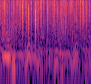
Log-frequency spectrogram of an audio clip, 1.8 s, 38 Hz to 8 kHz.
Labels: {"label": "biophony, cascading saw", "recorder": "SoundTrap 600 or HydroMoth"}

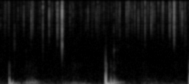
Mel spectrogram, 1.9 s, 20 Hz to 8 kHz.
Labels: {"label": "biophony, double pulse", "recorder": "SoundTrap 300"}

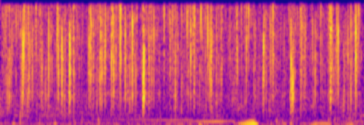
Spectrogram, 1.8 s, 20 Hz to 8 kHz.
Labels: {"label": "biophony, cascading saw", "recorder": "SoundTrap 600 or HydroMoth"}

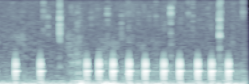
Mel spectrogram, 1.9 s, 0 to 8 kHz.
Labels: {"label": "biophony, knock croak", "recorder": "SoundTrap 300"}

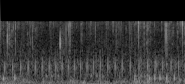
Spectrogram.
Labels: {"label": "biophony, rattle", "recorder": "SoundTrap 500"}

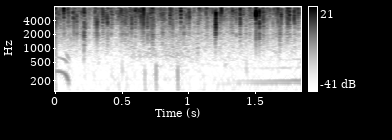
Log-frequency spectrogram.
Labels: {"label": "biophony, cascading saw", "recorder": "SoundTrap 600 or HydroMoth"}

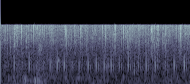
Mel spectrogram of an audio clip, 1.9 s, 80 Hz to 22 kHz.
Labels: {"label": "biophony, rattle", "recorder": "SoundTrap 500"}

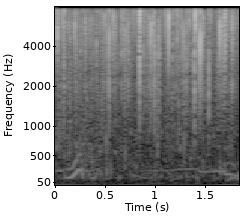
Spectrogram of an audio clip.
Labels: {"label": "biophony, cascading saw", "recorder": "SoundTrap 600 or HydroMoth"}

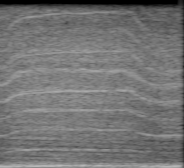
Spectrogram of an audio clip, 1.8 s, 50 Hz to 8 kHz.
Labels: {"label": "anthrophony, boat engine", "recorder": "SoundTrap 500"}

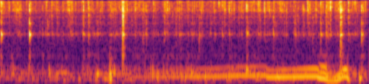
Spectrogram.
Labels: {"label": "biophony, cascading saw", "recorder": "HydroMoth"}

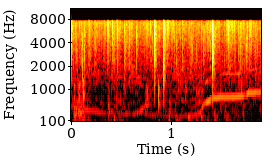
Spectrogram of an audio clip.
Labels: {"label": "biophony", "recorder": "SoundTrap 300"}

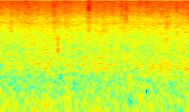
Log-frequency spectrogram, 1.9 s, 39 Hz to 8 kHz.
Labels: {"label": "biophony", "recorder": "SoundTrap 300"}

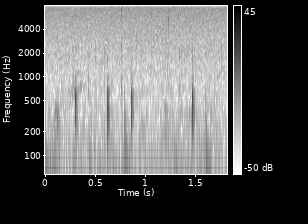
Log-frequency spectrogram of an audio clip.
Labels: {"label": "biophony, knock croak", "recorder": "SoundTrap 300"}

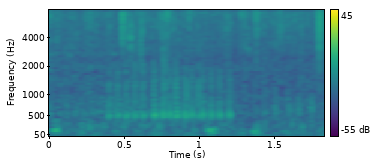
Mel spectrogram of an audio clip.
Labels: {"label": "biophony, rattle response", "recorder": "SoundTrap 500"}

